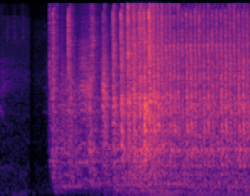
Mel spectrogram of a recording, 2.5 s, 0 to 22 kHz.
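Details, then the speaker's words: Cold start of a 1964 Massey Ferguson 65 diesel tractor during fluid-change maintenance: near silence, then it fires quickly and settles into an even, clattery idle that steadies as it warms; healthy cold start. "I know y'all love cold starts, so we're gonna fire it up, let her warm up a bit."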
